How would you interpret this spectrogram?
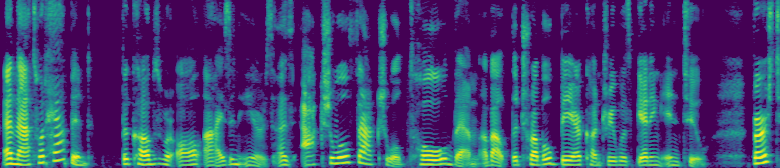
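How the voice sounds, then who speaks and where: A woman reading a children's picture book aloud in a deliberate, teacherly way, stopping to put questions to young listeners. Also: on the high side. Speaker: read-aloud storyteller for children.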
